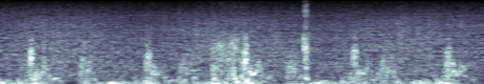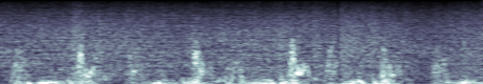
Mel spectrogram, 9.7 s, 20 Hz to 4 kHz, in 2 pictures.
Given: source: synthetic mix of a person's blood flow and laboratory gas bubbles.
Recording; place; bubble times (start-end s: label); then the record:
Doppler ultrasound of blood flow; precordium
2.10-2.46 s: bubbles
3.02-3.11 s: bubbles
From the record:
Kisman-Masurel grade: 113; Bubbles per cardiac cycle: 1 to 2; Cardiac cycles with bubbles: 1 to 10%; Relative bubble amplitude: loud (0.450 to 0.775); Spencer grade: 1 (occasional bubble signal discernible with the cardiac motion signal, with majority of cardiac periods free of bubbles); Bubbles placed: anywhere in the cardiac cycle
